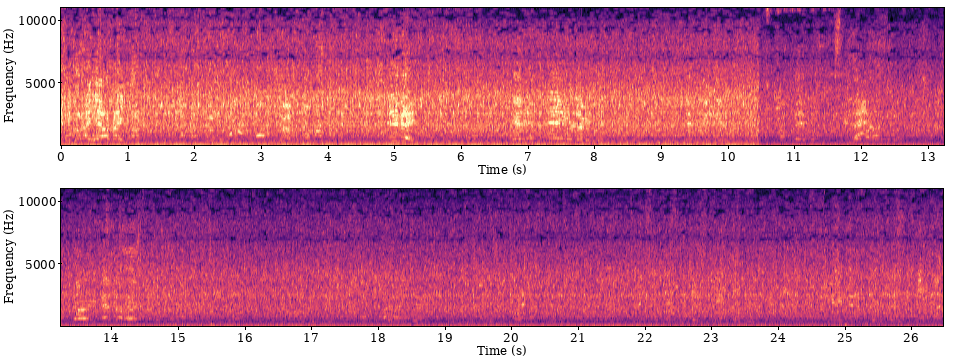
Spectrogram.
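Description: A fire engine's motor idles with a low, steady hum.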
